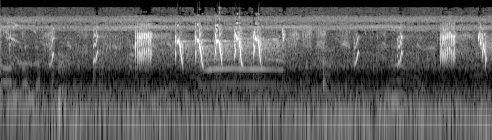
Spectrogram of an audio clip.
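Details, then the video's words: Javan white-eye singing as a master song for training: sparse high chirps, then a buzzy note leading into a rapid cluster of sharp downslurred notes, then more scattered tweets and a final buzzy note. "Suara Burung Cica Koreng Jawa : Masteran yang Handal Dan Banyak Dicari"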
